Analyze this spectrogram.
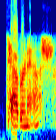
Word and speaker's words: Tabernash: Our viewer Heather was hoping that we could settle a debate on the pronunciation. So we asked the fine people at Cousins Ranch Museum, what do you say? Tabernash.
